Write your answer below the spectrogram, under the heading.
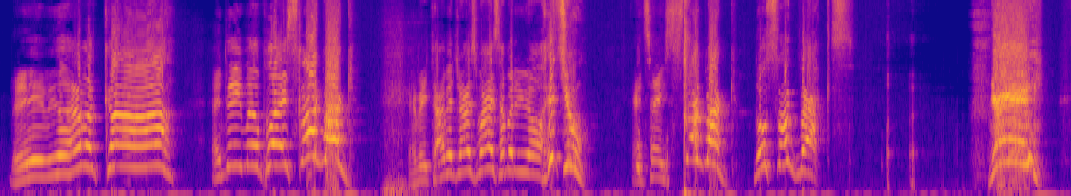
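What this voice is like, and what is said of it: Screaming. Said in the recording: “I'm screaming. I apologize. I'm screaming into the camera and the microphone.”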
